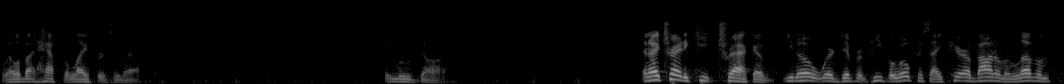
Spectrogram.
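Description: A man preaching a sermon as pastor, hoarse, swinging from quiet earnest talk to loud impassioned shouting. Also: medium pitch, lively intonation, normal speed, pauses often. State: hoarse, says he has lost his voice. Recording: dull sound with long hall reverb.

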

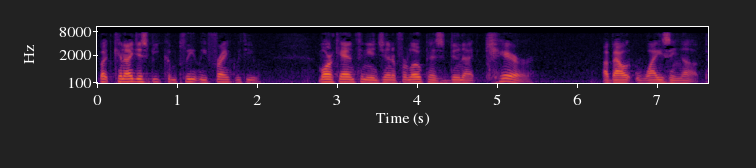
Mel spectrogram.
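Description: A man preaching a sermon as pastor, hoarse, swinging from quiet earnest talk to loud impassioned shouting. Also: mid-range voice, steady tone, moderate pace. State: hoarse, says he has lost his voice. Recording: dull sound with long hall reverb.

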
